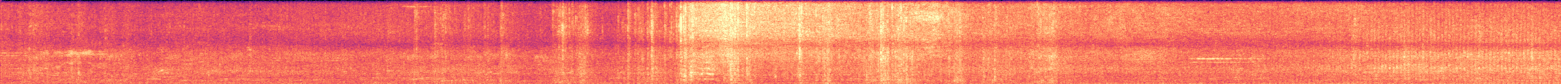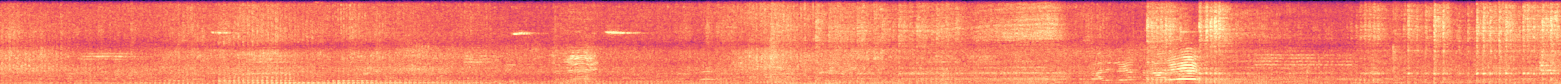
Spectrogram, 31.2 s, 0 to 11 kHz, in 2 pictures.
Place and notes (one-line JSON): {"title": "Saddar Town, Karachi, Pakistan - Traffic zooming past Traffic (horns, small engines etc)", "date": "2015-10-08 08:37:00", "description": "Recorded by the roadside at rush hour. The traffic in Karachi is very dense, formed of cars, vans, motorbikes, rickshaws and carts pulled by animals.\nRecorded using a Zoom H4N", "latitude": "24.84", "longitude": "67.04", "altitude": "13", "timezone": "Asia/Karachi"}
